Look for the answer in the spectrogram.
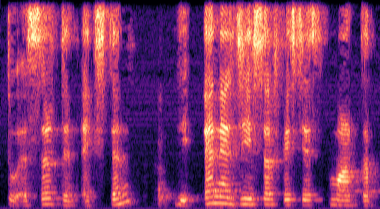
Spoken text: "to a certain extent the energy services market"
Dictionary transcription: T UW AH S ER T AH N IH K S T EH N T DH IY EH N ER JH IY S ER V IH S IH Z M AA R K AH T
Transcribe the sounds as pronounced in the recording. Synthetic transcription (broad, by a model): T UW AH S ER T AH N IH K S T EH N T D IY EH N ER JH IY S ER F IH S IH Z M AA R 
